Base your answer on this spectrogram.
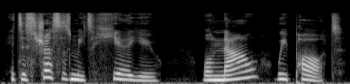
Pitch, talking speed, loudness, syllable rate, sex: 230 Hz, 170 wpm, -16 LUFS, 4.2 syllables/s, female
